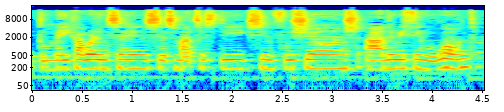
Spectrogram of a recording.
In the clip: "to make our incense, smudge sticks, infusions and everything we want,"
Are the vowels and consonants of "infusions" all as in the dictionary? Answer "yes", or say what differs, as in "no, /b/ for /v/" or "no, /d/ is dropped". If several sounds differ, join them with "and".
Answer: no, /ʃ/ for /ʒ/ and /s/ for /z/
